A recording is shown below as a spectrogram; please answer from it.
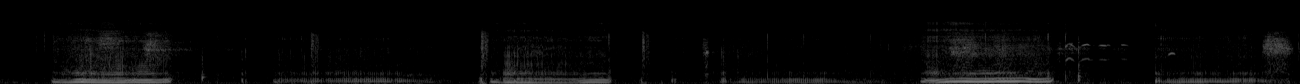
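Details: Zoé, a house cat sleeping soundly after Christmas festivities, produces repeated rumbling snores with rough, throaty texture, loud bursts alternating with softer breaths; a brief faint squeak appears near the end.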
